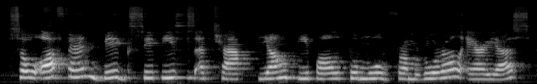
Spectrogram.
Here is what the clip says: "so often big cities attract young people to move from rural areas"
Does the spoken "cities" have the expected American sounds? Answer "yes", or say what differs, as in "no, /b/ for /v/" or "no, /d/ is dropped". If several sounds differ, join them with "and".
no, /s/ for /z/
